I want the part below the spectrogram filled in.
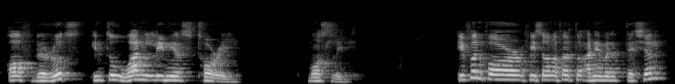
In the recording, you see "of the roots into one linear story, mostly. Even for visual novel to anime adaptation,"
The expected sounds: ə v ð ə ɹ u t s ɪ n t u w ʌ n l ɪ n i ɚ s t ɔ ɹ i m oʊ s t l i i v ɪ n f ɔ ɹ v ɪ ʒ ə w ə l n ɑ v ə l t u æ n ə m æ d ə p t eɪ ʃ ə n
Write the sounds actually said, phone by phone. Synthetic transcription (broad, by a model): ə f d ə ɹ u t s ɪ n t u w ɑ n l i n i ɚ s t ɔ ɹ i m oʊ s t l i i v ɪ n f ɔ ɹ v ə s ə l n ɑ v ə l t u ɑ n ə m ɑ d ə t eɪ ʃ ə n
